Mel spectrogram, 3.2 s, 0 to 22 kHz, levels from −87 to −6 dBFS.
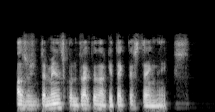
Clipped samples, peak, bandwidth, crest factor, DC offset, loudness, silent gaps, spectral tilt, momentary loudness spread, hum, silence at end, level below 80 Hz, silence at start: under 0.1%; -2 dBFS; 7.6 kHz; 20 dB; under 0.1%; -21 LUFS; none; -6 dB/octave; 12 LU; none; 0.45 s; -52 dBFS; 0.25 s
